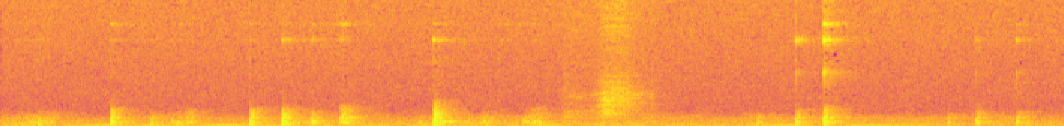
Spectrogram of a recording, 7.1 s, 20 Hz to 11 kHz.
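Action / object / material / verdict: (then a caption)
tap / small glass perfume bottle / glass / none. A small opaque white glass perfume bottle is held and tapped on its surface with long nails, giving about ten quiet, sharp taps with a slight ring around 470 Hz that dies away almost at once. A steady low hum runs underneath, and a brief soft, bright hiss rises midway through.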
